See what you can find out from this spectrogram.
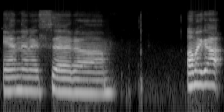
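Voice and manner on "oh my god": sudden higher, louder gasp of surprise; blurted out. Retold or imitated. Caller meeting a Palestinian girl, blurting in surprise. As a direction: let it slip out in shock. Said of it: "I just blurted out".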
